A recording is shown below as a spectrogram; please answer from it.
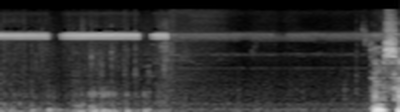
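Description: Crickets trilling: a high, steady trill that comes in long stretches with short breaks for the first second and a half, then carries on more faintly.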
